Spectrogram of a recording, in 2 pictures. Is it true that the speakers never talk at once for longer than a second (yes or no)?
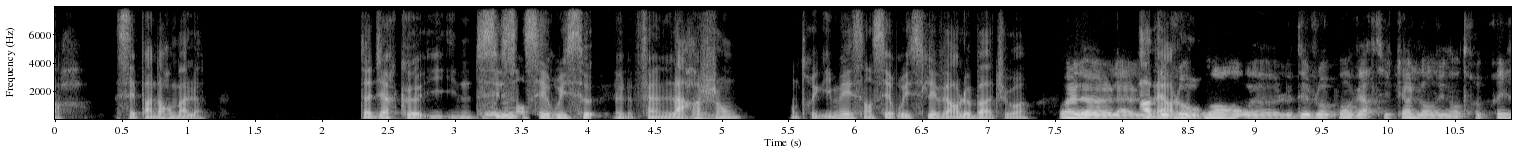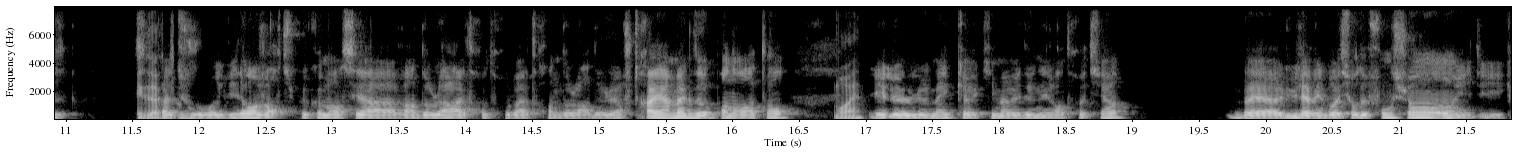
yes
